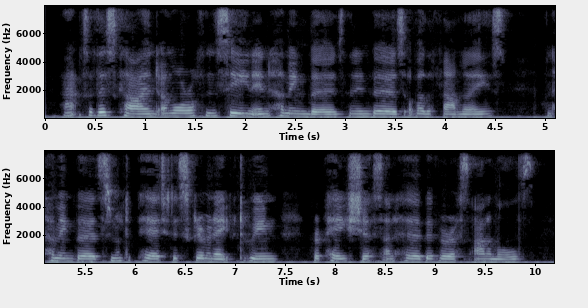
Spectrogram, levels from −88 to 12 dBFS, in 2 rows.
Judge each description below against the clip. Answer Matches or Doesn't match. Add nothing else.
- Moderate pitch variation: Doesn't match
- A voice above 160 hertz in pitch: Doesn't match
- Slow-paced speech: Doesn't match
